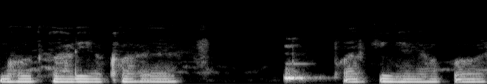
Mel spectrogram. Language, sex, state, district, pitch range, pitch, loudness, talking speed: Hindi, male, Uttar Pradesh, Jalaun, 125-130 Hz, 130 Hz, -17 LUFS, 100 wpm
